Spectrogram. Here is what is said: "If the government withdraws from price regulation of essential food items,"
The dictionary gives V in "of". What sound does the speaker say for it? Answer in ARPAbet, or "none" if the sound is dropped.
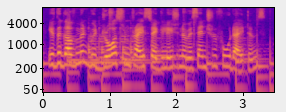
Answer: V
